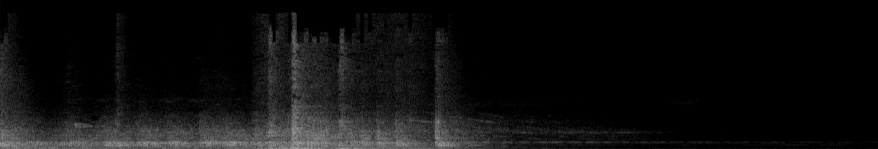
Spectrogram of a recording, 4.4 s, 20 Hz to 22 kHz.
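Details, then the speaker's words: Project Toyota FJ40 Land Cruiser engine on starting fluid; the choke is spring-loaded and unusable. It cranks with brief catches that don't hold, then dies to silence. Owner suspects a fuel supply problem. "was a good sign all right I'm assuming we're having fuel issues"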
